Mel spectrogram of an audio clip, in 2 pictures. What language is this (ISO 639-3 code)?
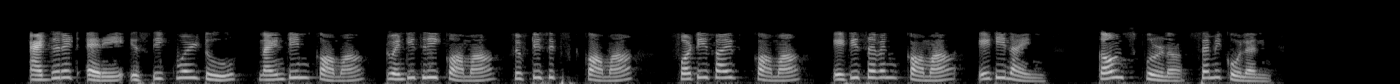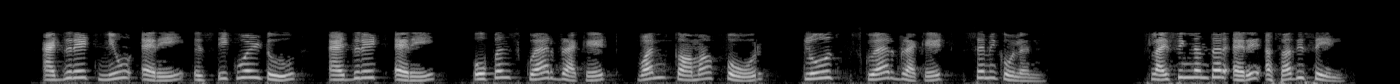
mar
